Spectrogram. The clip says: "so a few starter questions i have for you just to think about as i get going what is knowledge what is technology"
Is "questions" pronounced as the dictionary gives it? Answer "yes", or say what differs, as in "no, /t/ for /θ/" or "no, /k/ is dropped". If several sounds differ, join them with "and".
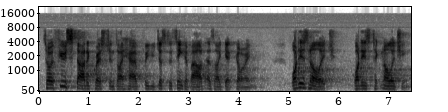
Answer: yes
